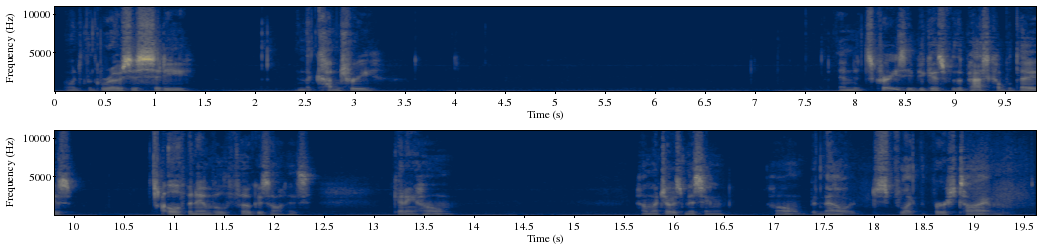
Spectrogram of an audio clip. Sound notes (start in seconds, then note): none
